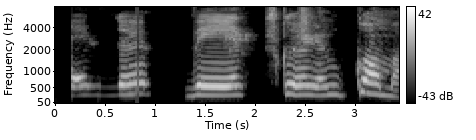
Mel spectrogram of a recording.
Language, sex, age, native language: Icelandic, male, 7, Icelandic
